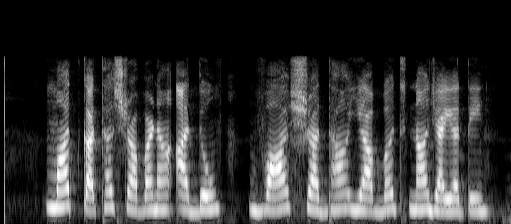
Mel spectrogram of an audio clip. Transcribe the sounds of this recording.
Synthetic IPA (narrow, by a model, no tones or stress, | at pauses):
mat̪kət̪ʰaɕɾaʋəɳaʔad̪oʋaɕɾəd̪ʱajaʋət̪nad͡ʑajət̪e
